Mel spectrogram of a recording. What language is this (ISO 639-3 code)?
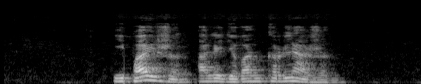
chm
